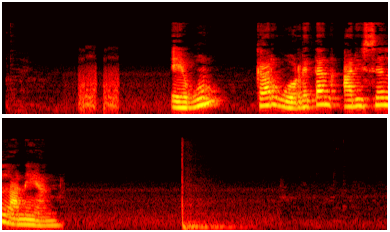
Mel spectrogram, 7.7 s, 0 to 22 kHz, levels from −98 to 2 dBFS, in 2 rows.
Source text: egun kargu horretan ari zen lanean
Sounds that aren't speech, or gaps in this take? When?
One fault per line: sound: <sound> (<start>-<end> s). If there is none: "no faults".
sound: laugh (0.8-1.2 s)
sound: thud (5.6-6.4 s)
